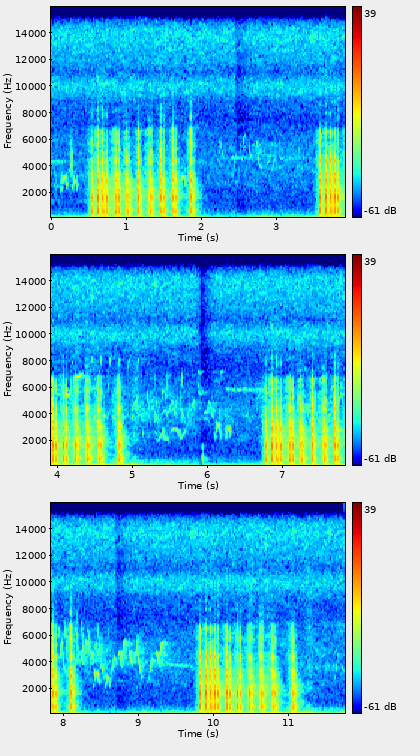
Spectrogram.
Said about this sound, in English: And here, let's listen to the drumming code of what a pileated woodpecker sounds like and listen and see if you can hear the difference in cadence, pacing, or volume.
